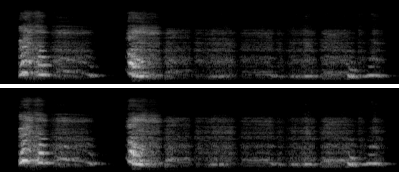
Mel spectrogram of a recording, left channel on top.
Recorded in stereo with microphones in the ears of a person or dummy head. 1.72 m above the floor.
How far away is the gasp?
About 1.6 m.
